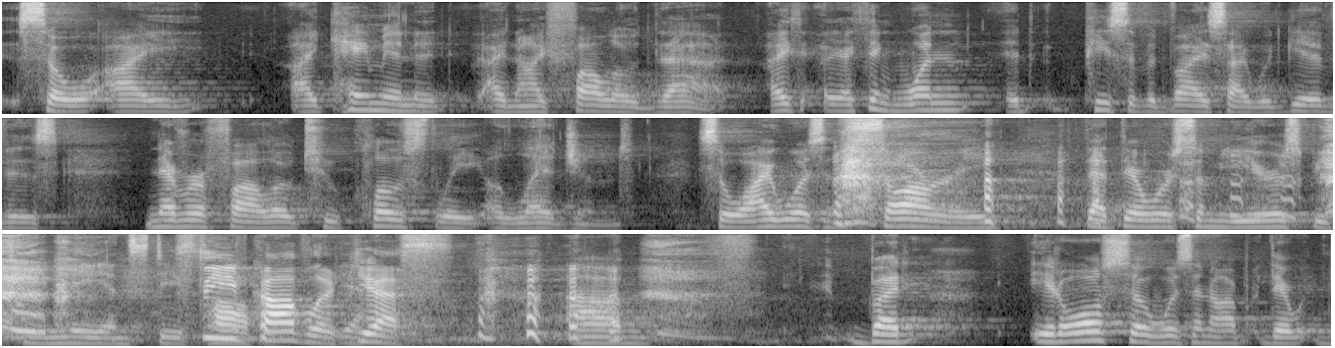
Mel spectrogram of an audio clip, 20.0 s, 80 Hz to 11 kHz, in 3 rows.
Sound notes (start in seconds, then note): 17.0 laughs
